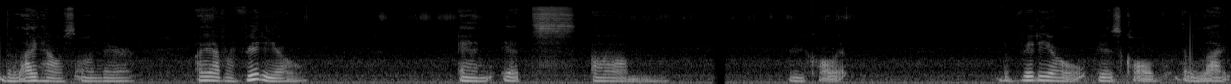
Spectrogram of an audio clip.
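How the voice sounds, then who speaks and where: A quiet woman at a very slow pace, with long, frequent pauses and audible room echo. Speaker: truck driver and artist livestreaming. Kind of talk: casual livestream monologue. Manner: quiet, low-pitched delivery; hesitant, many fillers.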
